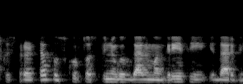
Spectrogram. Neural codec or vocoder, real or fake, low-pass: none; real; 3.6 kHz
